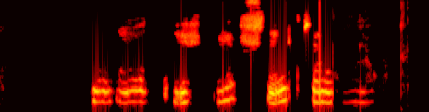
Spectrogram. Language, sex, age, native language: Icelandic, male, 12, Icelandic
